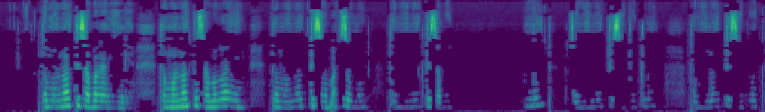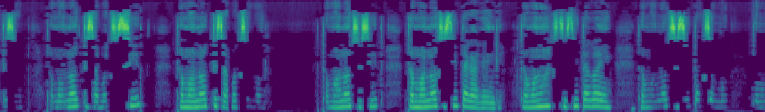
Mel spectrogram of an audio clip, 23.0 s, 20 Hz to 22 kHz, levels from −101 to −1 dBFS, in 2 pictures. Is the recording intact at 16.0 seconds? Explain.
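No, at 16.0 s the speech carries the same ringing, washy smear heard through the whole clip, with a hiss that swells and fades with the signal. That's likely WMA compression: long transform blocks spread quantisation noise over tens of milliseconds, which fits a low bitrate of around 48 kbps.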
